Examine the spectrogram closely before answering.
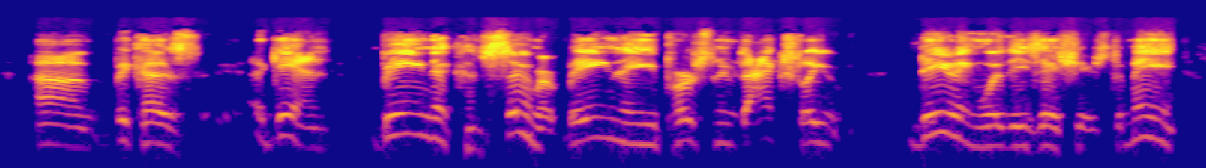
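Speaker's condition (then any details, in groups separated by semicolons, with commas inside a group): Cerebral palsy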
